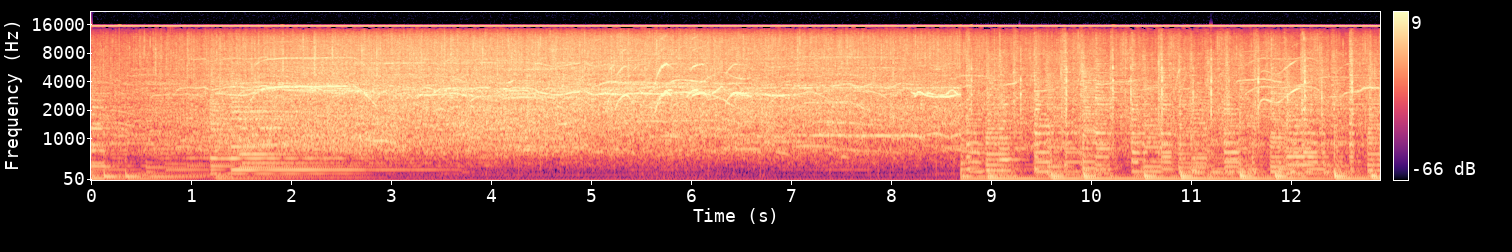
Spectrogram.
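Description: Crowd applauding and whistling over a held guitar chord as the singing ends. About nine seconds in, the folk band comes back in with a steady bass-drum beat and guitars.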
